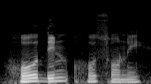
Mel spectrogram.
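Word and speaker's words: Haudenosaunee: term होती है उसका टम जिसको बोलते हैं हो दिन हो सोने ठीक है जिसकी स्पेलिंग होती है एच ए यू ओ दिन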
